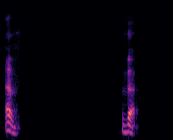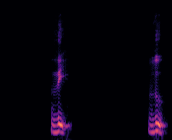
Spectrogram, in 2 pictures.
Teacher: ذا تھوڑا سا مسکراہٹ سا، جس کو اسمائلی فیس بھی کہہ سکتے ہیں، ایسے یہ ادا ہوتا ہے کہ زبان کی نوک کو معمولی سا باہر نکال کر اوپر والے دانتوں کے نچلے کنارے سے لگانے سے یہ حرف ادا ہوتا ہے اور باریک آواز میں ادا ہوتا ہے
